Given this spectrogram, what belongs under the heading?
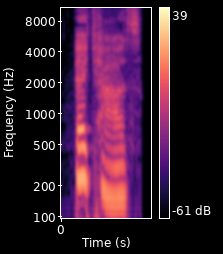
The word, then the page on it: kerk: /kɛrk/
